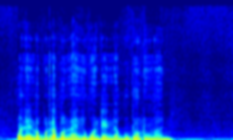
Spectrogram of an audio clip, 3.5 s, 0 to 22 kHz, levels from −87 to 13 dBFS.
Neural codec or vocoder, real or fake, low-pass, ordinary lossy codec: codec, 44.1 kHz, 1.7 kbps, Pupu-Codec; fake; none; none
